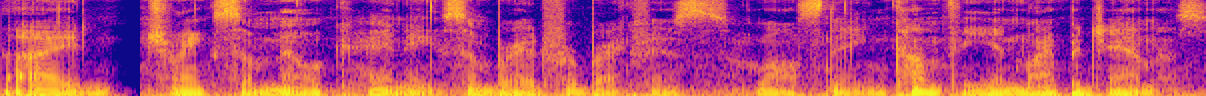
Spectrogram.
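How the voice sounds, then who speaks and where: The voice is whispering in a gentle tone. It moves at a fairly slow pace. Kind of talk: ASMR comfort roleplay. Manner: soft-spoken, gentle.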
